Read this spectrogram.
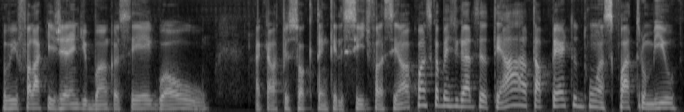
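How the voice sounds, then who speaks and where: A man's voice: medium pitch, rapid-fire. A man hosting a podcast, asking questions in a joking, teasing way. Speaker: podcast host. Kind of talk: casual interview talk.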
